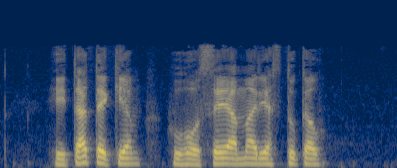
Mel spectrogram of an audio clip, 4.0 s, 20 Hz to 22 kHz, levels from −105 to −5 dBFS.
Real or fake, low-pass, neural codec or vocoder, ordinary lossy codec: real; 7.2 kHz; none; Opus, 64 kbps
